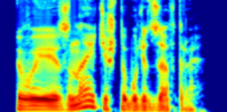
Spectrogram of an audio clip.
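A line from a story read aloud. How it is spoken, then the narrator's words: Dry chuckle. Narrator (Russian): Она сухо усмехнулась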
